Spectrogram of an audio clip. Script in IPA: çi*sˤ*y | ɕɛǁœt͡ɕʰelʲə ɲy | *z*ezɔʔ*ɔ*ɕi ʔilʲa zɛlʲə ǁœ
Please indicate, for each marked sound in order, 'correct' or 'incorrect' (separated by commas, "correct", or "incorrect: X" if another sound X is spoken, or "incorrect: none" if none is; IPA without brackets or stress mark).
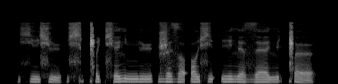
incorrect: ɕ, incorrect: ʐ, correct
